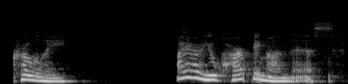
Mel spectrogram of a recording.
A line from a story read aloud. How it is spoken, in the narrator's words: Crowley sighed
